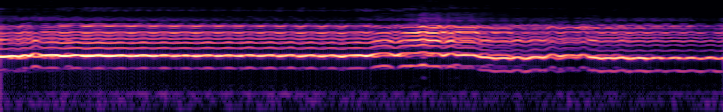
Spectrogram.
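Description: A man's unaccompanied singing voice holding one long drawn-out note with a wavering vibrato, in the style of Punjabi Sufi kalam. The pitch lifts briefly about four seconds in, settles lower about five seconds in, and the note fades a little near the end.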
